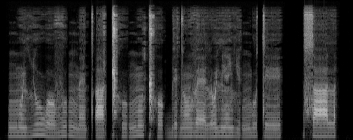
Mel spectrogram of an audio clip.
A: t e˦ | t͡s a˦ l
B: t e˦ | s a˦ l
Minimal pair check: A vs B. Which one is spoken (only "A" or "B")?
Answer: B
